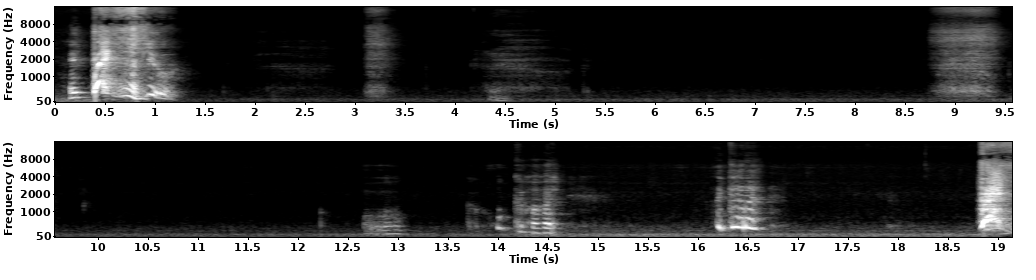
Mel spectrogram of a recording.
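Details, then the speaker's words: Person trying to hold back sneezes: one loud sneeze, then a long quiet spell of small catches and breaths, ending in another sharp sneeze burst; suppressed sneezing. "Oh god, I can't can't hold back. I got to sneeze."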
